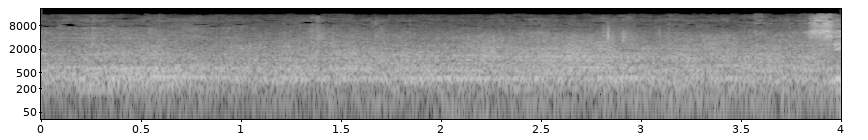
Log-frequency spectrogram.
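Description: A pack of NASCAR Cup Series stock cars running at speed, their V8 engines blending into a steady, even drone.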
